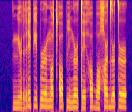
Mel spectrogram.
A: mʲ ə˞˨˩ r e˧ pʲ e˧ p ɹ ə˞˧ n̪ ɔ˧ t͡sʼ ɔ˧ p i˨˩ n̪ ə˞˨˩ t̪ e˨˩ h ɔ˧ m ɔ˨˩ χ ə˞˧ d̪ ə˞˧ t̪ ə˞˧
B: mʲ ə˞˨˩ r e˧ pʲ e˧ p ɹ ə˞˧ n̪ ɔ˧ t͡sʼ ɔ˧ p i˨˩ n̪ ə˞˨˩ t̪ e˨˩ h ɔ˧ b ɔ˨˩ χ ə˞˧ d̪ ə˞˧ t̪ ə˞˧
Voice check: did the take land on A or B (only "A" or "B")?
B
